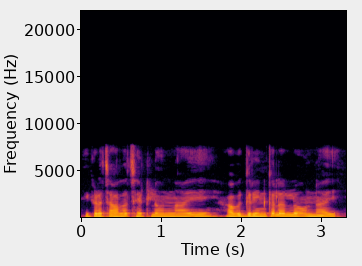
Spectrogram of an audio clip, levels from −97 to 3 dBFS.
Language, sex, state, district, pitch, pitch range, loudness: Telugu, male, Telangana, Mahabubabad, 160 Hz, 155-165 Hz, -17 LUFS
